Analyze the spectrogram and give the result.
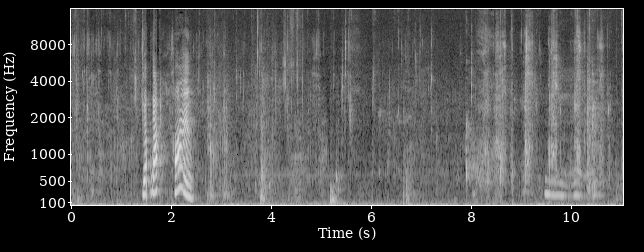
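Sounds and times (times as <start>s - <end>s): chewing: 0.0s - 11.0s
biting food: 2.5s - 11.0s.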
